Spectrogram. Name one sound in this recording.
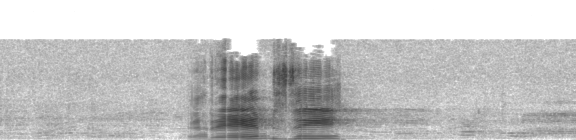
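A woman calls out loudly and cheerfully close by.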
